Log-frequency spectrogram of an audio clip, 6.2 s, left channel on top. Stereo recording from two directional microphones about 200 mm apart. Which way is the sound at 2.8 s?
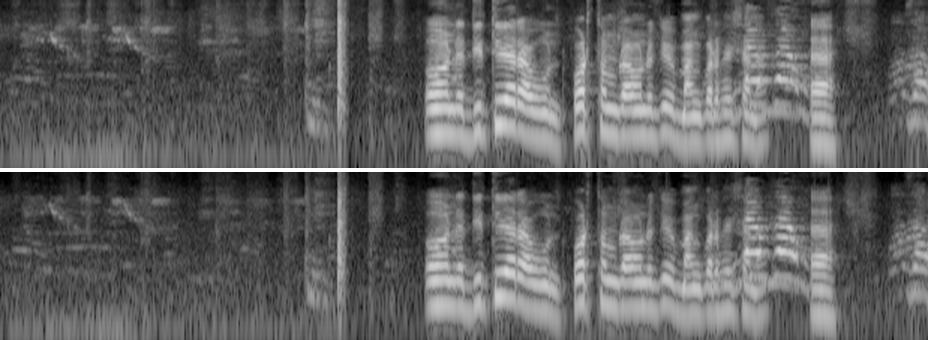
10° left (ahead or behind).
